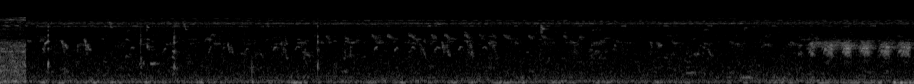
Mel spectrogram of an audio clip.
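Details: Baya weavers (Ploceus philippinus) at their nests in a village chatter together in a dense stream of short, high, quick and overlapping chirps. A buzzy burst comes near the end over a steady insect hiss.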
